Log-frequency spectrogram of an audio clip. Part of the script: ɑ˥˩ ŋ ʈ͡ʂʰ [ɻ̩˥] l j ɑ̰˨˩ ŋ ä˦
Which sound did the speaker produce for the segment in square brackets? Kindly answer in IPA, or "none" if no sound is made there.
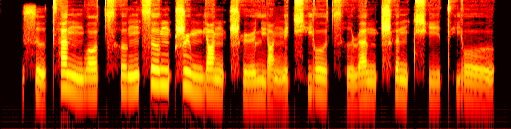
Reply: ɻ̩˧˥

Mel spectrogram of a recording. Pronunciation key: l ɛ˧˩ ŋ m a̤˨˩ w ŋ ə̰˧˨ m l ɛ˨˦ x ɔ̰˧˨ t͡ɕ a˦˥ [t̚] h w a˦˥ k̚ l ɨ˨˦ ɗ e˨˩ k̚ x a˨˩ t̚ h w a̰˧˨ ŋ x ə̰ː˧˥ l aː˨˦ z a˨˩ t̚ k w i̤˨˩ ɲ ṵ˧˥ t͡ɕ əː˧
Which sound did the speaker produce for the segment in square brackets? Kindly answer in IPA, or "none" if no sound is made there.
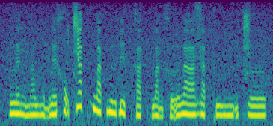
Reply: t̚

